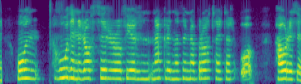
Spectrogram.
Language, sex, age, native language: Icelandic, male, 21, Icelandic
